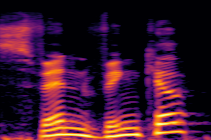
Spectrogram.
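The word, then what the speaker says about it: Swen Vincke: that uh I think I think it's Sven vinker is how you pronounce his name the I think he's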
